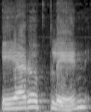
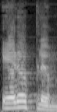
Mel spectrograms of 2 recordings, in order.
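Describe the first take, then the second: First: The word begins with the sound 'air'. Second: The word begins with a short 'eh' sound. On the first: The speaker calls it wrong. "এই এয়ারোপ্লেন এগুলো হবে না" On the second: The speaker calls it right. "এখানে এয়ার বলা হচ্ছে না, এরোপ্লেন বলা হচ্ছে"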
